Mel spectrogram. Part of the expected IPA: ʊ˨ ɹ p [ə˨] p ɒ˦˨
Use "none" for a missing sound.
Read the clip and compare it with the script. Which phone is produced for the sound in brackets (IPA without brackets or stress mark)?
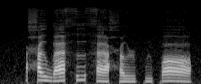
ɯ˨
